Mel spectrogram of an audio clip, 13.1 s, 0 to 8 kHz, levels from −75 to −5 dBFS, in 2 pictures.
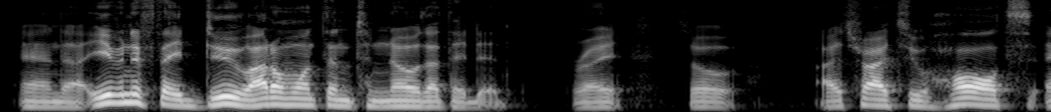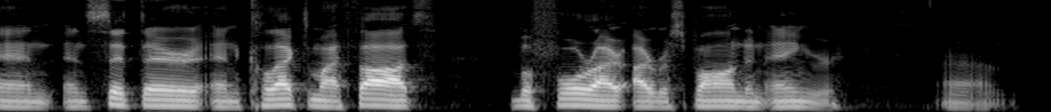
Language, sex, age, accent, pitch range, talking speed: English, male, 20-39, American, 105-120 Hz, 165 wpm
